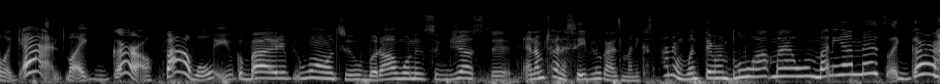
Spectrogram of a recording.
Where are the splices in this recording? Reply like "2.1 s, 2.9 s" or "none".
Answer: 2.2 s, 5.2 s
